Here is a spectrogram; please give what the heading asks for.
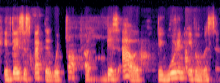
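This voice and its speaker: An eager crime writer read by a woman in a readers theater play, with a low voice. The delivery is earnest and persuasive, a little halting, as if laying out a careful scheme to rescue a friend. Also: animated, slight background noise. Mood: insistent. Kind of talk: amateur readers theater performance.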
